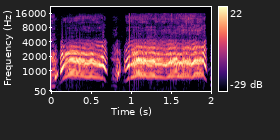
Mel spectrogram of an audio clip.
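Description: A man screaming in two long, high-pitched cries, each rising and then falling in pitch.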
